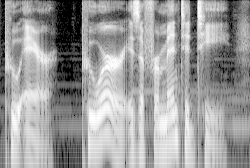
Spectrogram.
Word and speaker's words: pu-erh: equivalent anywhere else in the tea world, pu-erh, pronounced pu-erh.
